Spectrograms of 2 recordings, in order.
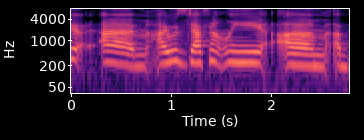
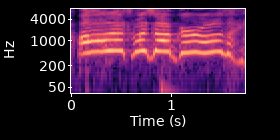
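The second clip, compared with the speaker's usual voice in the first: very high, loud shout; screamed approval; 16 dB louder, slower than usual. Retold or imitated. Neighbor cheering back across the courtyard, screaming. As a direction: whoop it back with excitement. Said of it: "screaming across the courtyard at each other".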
